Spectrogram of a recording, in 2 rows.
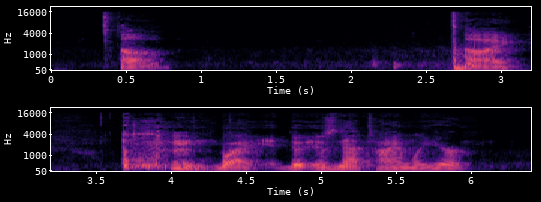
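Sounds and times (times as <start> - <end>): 
speech: 0.5 - 0.8, 2.8 - 6.1
person coughing while choking up during a talk: 3.7 - 4.3.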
